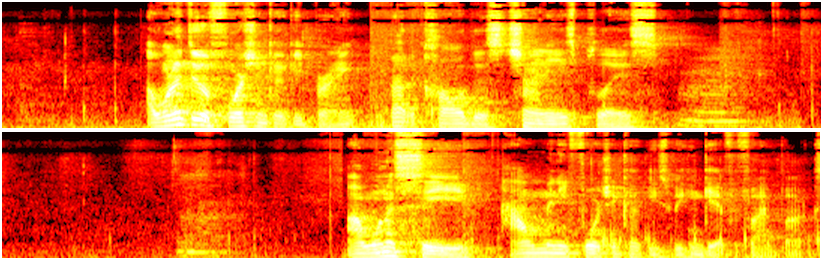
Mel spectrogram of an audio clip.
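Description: A young man talks calmly close to the microphone.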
